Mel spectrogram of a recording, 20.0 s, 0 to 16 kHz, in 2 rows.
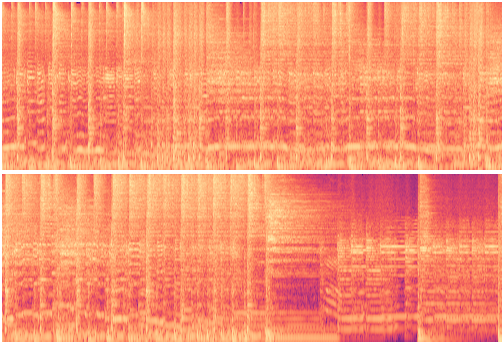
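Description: Rock band playing live: a Yamaha drum kit with electric guitar and electric bass in a steady groove. The drums stop about 15 seconds in, leaving the guitars ringing out, with one more hit near the end.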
